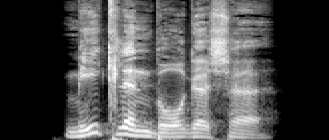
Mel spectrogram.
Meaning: inflection of mecklenburgisch: 1. strong/mixed nominative/accusative feminine singular 2. strong nominative/accusative plural 3. weak nominative all-gender singular
- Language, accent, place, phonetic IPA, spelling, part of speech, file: German, Germany, Berlin, [ˈmeːklənˌbʊʁɡɪʃə], mecklenburgische, adjective, De-mecklenburgische.ogg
